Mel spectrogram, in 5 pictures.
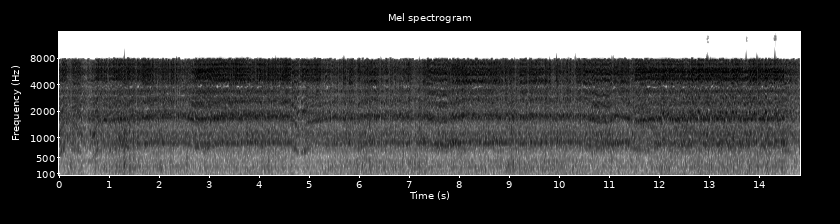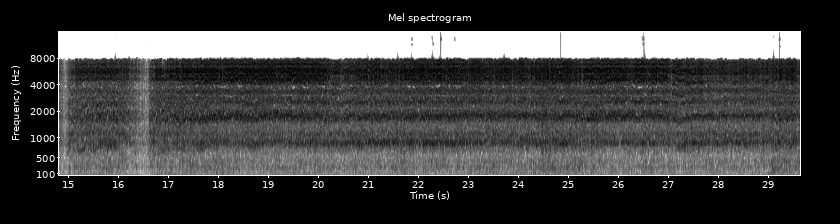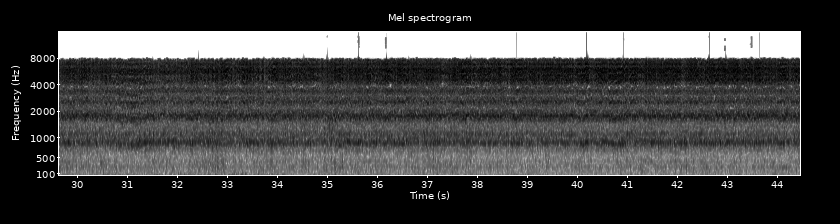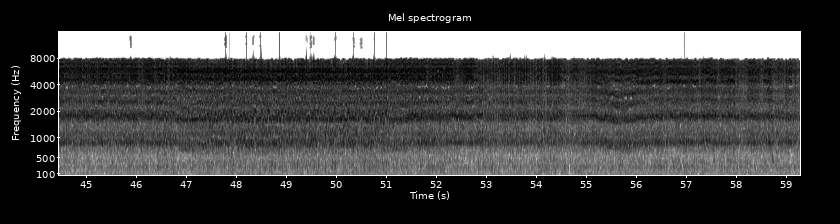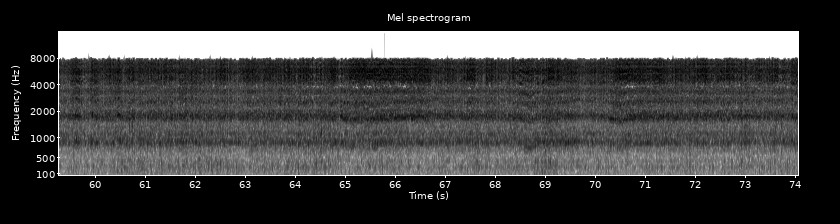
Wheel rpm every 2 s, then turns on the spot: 120, 230, 210, 230, 230, 220, 200, 140, 140, 230, 230, 230, 230, 230, 230, 230, 230, 230, 230, 230, 230, 240, 230, 210, 190, 210, 230, 230, 230, 230, 230, 240, 230, 230, 230, 230, 230.
none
